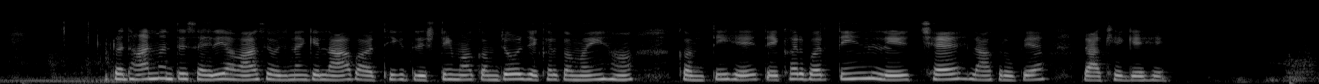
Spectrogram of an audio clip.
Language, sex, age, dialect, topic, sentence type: Chhattisgarhi, female, 18-24, Western/Budati/Khatahi, banking, statement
